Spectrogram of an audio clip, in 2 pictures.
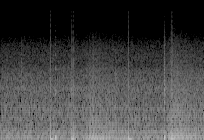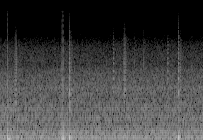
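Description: Soft menu clicks sound as a cursor picks items in a game menu.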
